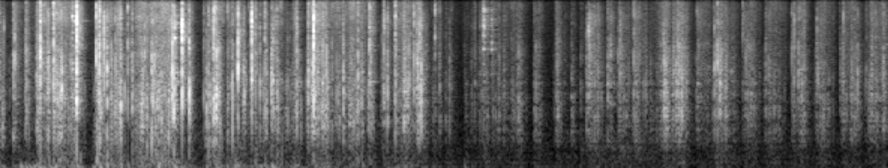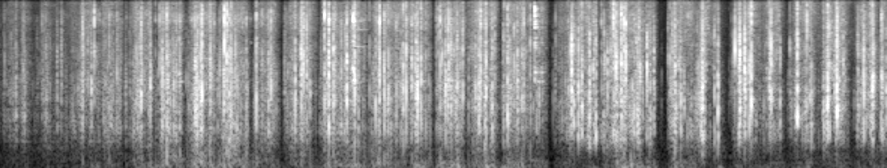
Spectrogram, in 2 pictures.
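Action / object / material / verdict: scrape / plastic puzzle cube / plastic / none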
